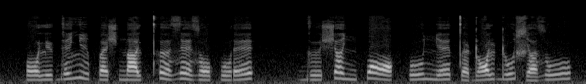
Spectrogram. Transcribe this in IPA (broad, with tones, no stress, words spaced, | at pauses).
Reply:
o˨lʲɨ˨ɡe˧˥ʎ i˨pɛ˨ʃn̪a˨lʲ t̪ʰɘ˦˨ze˦˨z o˨pu˨ɾe˧˥ | ɡɨ˨ʃɐ˦˨ɲpɔ˦˨ | u˧˥ɲe˧˥ t̪ɘ˨ɖɔ˧˥lʲɖu˧˥ɕɐ˨ zu˧˥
